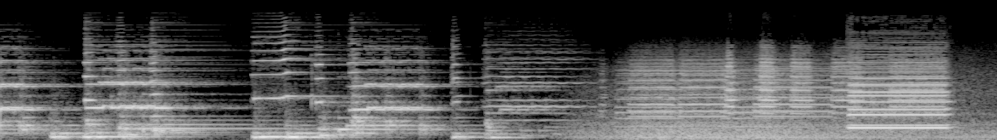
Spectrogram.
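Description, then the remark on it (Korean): Several car horns honk repeatedly in traffic, overlapping short toots and longer blasts, with a sustained loud horn near the end over a rumbling engine background. “나는 뭐 안 가고 싶어서 안 가냐. 눈으로 보면서도 빵빵거려.”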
